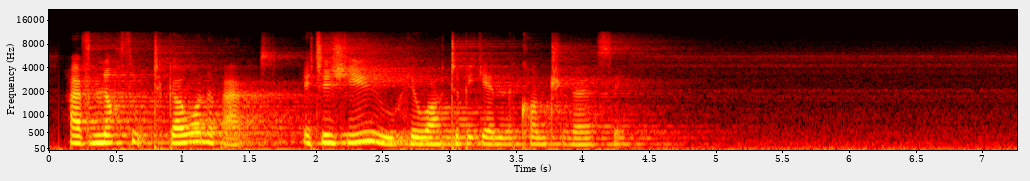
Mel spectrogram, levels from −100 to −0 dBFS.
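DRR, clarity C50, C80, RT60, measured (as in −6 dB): 7.5 dB, 9.0 dB, 9.5 dB, 2.1 s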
